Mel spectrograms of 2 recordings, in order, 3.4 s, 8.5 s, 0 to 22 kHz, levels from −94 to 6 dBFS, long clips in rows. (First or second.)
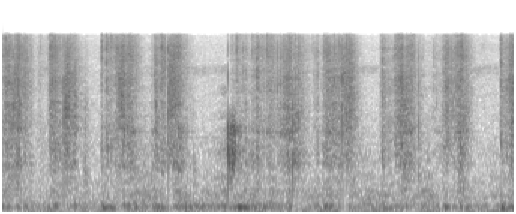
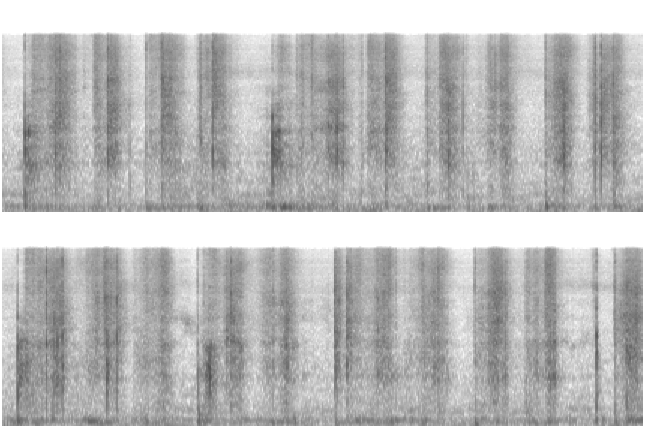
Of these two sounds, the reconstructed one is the second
